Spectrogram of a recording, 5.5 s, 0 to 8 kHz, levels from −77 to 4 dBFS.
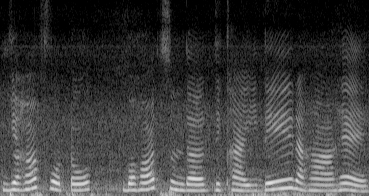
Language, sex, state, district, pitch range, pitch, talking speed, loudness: Hindi, female, Madhya Pradesh, Dhar, 245-285 Hz, 260 Hz, 85 wpm, -15 LUFS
